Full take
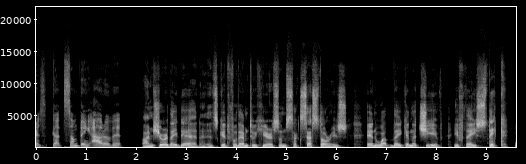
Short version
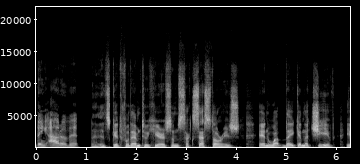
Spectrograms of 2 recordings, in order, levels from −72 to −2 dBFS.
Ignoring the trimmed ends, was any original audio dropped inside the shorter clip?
yes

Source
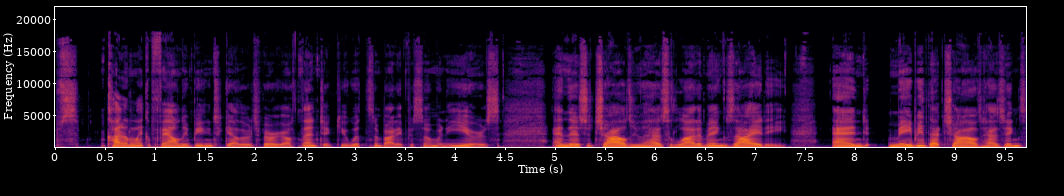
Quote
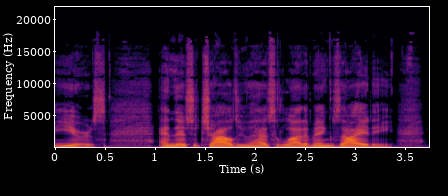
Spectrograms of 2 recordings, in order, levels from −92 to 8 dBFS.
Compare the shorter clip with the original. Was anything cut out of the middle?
no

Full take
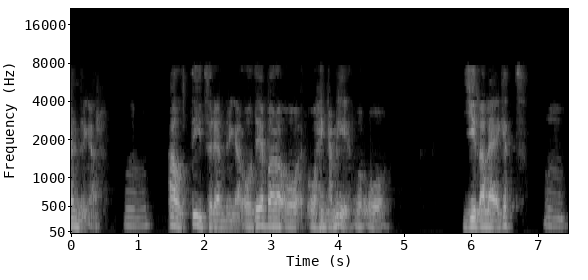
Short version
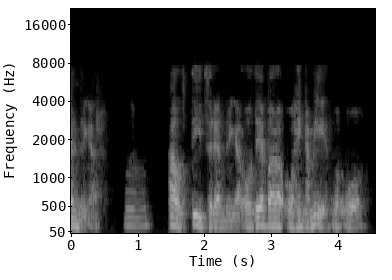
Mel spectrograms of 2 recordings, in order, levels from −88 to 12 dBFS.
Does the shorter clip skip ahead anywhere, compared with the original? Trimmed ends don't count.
yes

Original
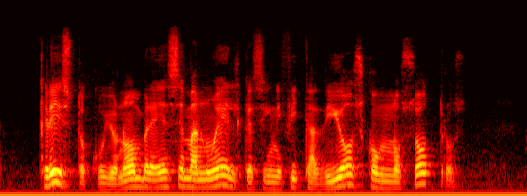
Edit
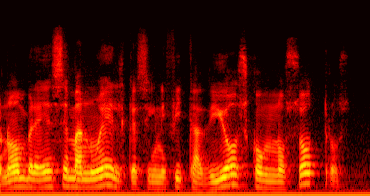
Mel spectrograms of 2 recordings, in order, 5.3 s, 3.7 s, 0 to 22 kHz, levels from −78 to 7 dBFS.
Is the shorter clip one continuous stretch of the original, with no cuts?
yes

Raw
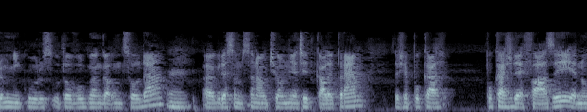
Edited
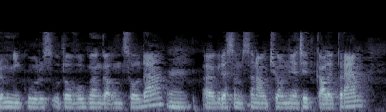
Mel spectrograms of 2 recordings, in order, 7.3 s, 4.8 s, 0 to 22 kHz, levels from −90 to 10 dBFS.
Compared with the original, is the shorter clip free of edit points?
yes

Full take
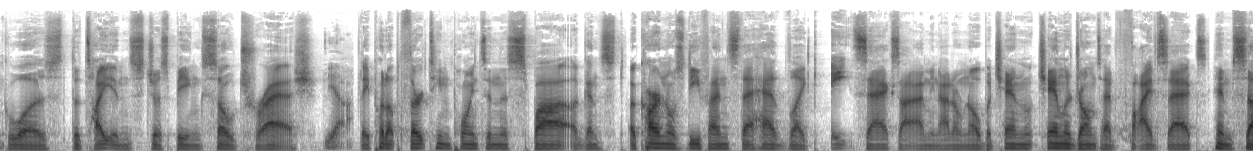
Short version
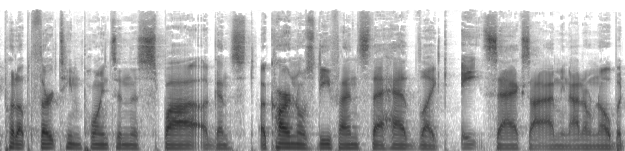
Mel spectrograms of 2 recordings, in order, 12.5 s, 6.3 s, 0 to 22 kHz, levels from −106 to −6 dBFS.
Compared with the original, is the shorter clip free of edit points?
yes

